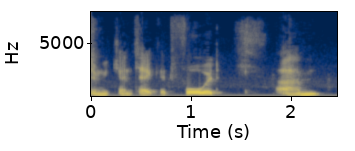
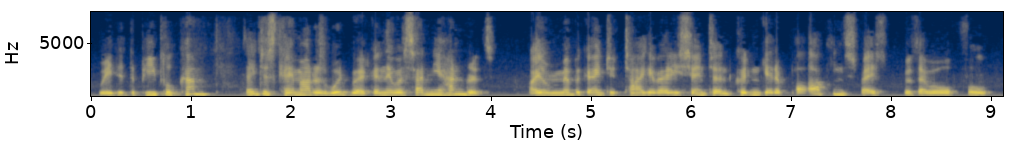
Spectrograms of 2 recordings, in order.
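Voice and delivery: excited; 9 semitones higher than usual. Real, not acted. Excited retelling of crowded parking.

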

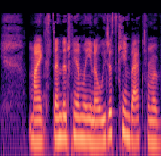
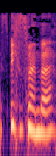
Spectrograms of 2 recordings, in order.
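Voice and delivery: ordinary delivery

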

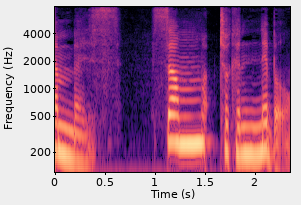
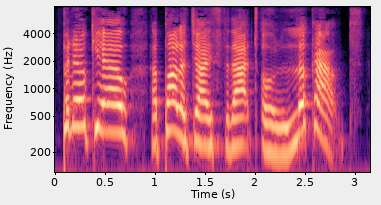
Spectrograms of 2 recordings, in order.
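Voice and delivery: loud, higher-pitched warning; threatening; 4 semitones higher, 7 dB louder than usual. Acted. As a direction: demand it as a threat. Boy threatens Pinocchio.

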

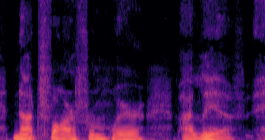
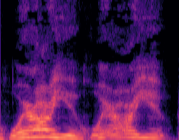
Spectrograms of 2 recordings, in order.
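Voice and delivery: raised, higher urgent call; retold yelling; 6 semitones higher, 5 dB louder than usual. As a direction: call out as if over a bad phone line. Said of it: "they were yelling".

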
